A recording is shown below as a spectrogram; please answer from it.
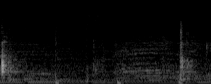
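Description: Soft background music under the kitchen room sound, with a sharp click at the very start as a knife is set down on a wooden cutting board and a light knock near the end as the food processor is handled.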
